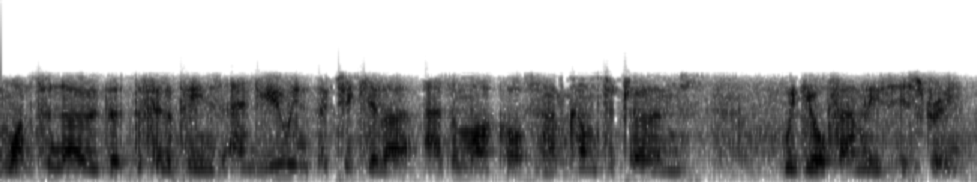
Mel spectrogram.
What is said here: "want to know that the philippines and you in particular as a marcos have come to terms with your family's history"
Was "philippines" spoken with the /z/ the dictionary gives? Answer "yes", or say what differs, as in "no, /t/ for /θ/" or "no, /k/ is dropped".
yes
